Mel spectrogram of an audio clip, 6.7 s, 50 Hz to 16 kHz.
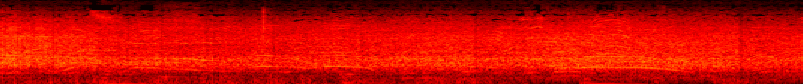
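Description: A dense outdoor crowd at the 1997 Macy's Thanksgiving Parade roars continuously, with excited shrieks and whoops rising above the steady wash of many voices, loud throughout, as float handlers and police try to control a massive Barney balloon float struck by high winds.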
